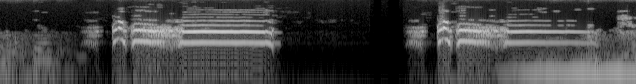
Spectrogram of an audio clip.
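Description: A rooster crowing twice, each crow rising and then holding a long level note, with about a second of silence between the two.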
